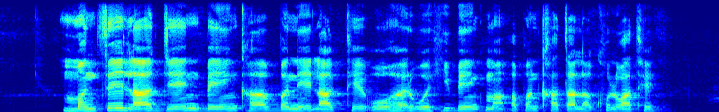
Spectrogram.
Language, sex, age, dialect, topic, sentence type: Chhattisgarhi, male, 25-30, Central, banking, statement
